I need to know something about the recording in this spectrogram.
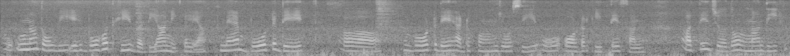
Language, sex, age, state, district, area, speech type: Punjabi, female, 18-30, Punjab, Pathankot, rural, spontaneous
